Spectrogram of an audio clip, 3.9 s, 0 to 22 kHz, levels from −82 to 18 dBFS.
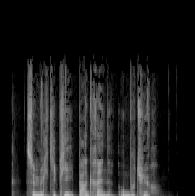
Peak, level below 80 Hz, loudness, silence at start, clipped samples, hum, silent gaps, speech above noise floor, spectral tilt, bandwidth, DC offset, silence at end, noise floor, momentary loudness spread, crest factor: -2 dBFS; -52 dBFS; -19 LUFS; 0.25 s; under 0.1%; none; none; 48 dB; -4 dB/octave; 16 kHz; under 0.1%; 0.8 s; -67 dBFS; 7 LU; 20 dB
